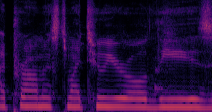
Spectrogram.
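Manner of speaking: acted tearful, sobbing voice, crying through the words. Retelling how a customer reacted when her card was declined: imitating a woman crying. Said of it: "she just starts immediately crying".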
